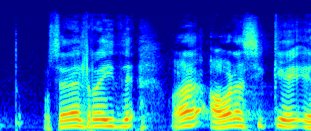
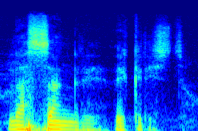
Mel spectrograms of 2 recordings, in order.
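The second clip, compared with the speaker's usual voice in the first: hushed whisper on the blood of Christ; 7 semitones lower, 8 dB quieter than usual. Real, not acted. Preacher to his congregation, a reverent whisper.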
